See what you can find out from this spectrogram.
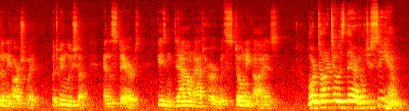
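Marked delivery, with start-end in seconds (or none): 6.1-8.1 high cry, loud at first; frantic pleading. A narrator's reading. Girl showing father the god blocking her way, frantic pleading. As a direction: insist in alarm, voice held high.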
